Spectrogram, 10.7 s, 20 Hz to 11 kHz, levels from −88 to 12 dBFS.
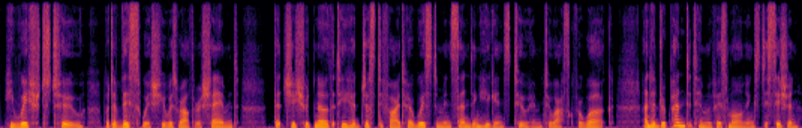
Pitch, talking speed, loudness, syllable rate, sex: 190 Hz, 215 wpm, -19 LUFS, 5.4 syllables/s, female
